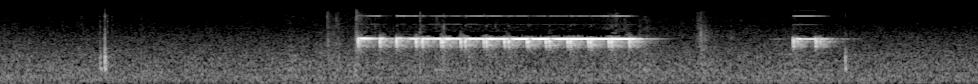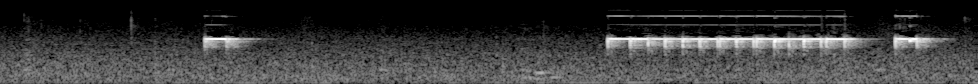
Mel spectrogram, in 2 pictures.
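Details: Geiger counter in a quiet room: high steady beeps in uneven bursts, some long, some short, as it alarms on the radioactive source.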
